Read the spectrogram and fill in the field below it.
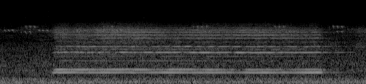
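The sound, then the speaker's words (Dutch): An approaching freight train sounds one long, steady horn blast lasting a few seconds over a continuous low rumble of rolling wheels, loud, with no voices. “Daar is de goederentrein.”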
